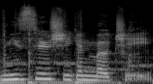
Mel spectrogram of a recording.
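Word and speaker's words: 水信玄餅: The raindrop cake is otherwise known as water cake, unicorn tear, edible water bottle, and in Japanese, I believe it's pronounced misu shigen mochi.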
